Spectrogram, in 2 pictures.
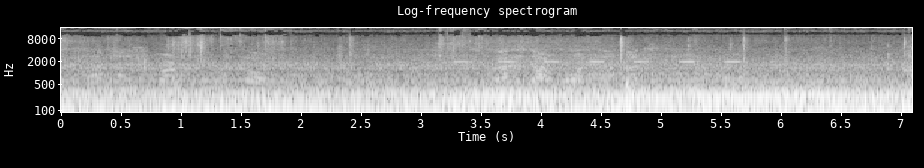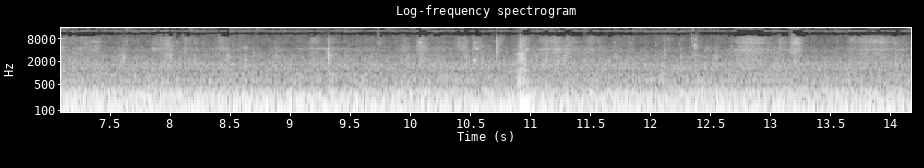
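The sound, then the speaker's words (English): The engine of a neighboring car leaving a barbecue restaurant parking lot rumbles steadily and low for the whole stretch, with a brief knock near the end and faint muffled voices in the background. “People next to me are leaving because they're not going to eat barbecue in the car.”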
